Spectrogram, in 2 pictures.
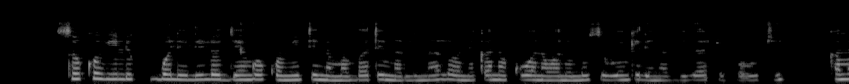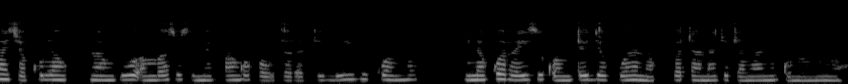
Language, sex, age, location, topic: Swahili, female, 25-35, Nairobi, finance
